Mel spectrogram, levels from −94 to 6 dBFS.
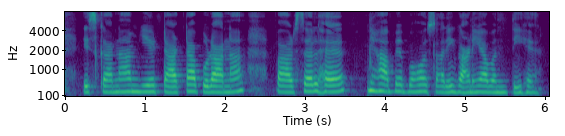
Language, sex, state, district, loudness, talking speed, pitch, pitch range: Hindi, female, Bihar, Muzaffarpur, -30 LUFS, 150 wpm, 215 Hz, 205-230 Hz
